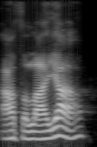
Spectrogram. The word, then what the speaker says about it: Athaliah: So when the queen and mother Athaliah, or Athaliah, right, I'll say it again, Athaliah, received the report that her son Uzziah, in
